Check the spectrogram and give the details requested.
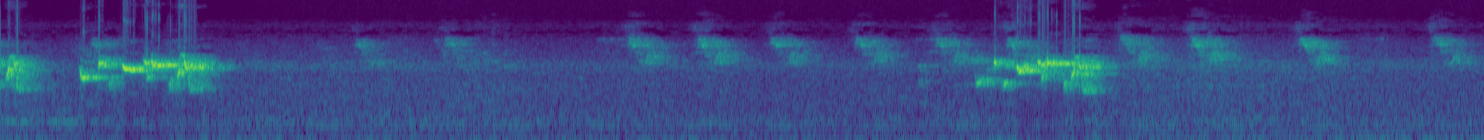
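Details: Bulbul of the Diyala strain singing for chick training: two rich, loud warbling bursts about four seconds apart, linked by a series of quiet, evenly spaced high notes.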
